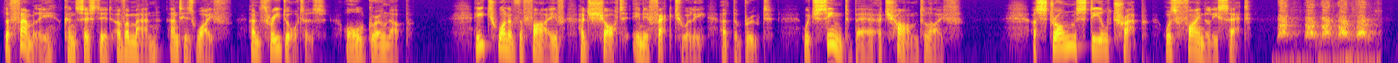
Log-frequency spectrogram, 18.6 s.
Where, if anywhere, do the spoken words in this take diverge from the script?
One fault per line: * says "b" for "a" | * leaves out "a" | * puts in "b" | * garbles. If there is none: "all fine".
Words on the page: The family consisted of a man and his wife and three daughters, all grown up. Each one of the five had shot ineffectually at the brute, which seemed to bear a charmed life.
* puts in "A strong steel trap was finally set"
